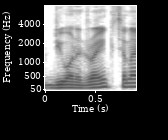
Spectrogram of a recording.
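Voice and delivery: usual speaking voice

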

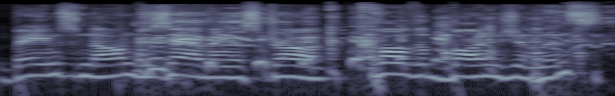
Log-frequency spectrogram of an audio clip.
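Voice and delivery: put-on slurred, garbled speech. Acting out a favorite meme, imitating slurred stroke speech. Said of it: "if you have a stroke and talk like that".

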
